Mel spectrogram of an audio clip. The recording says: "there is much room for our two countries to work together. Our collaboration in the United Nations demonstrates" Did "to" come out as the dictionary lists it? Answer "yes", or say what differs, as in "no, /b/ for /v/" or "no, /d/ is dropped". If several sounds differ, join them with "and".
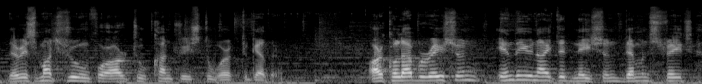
yes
